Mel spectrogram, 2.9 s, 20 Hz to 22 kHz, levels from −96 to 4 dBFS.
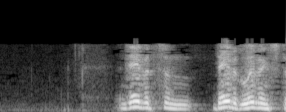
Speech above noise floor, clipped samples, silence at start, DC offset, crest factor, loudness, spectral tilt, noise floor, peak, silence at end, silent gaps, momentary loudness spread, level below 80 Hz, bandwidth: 43 dB; 0.4%; 1.2 s; under 0.1%; 12 dB; -11 LUFS; -9.5 dB/octave; -53 dBFS; 0 dBFS; 0 s; none; 11 LU; -48 dBFS; 5.4 kHz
